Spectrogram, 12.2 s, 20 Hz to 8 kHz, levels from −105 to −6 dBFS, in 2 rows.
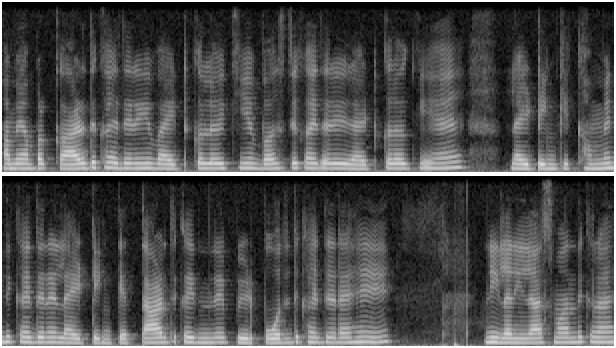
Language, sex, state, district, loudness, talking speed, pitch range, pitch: Hindi, female, Rajasthan, Churu, -30 LUFS, 225 wpm, 205-230 Hz, 220 Hz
